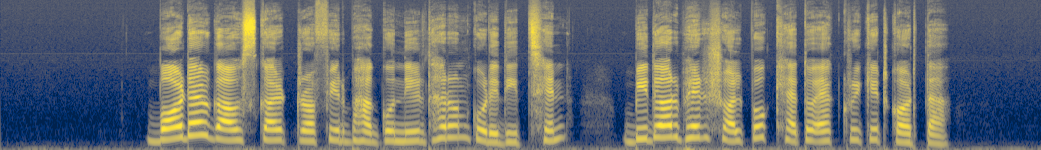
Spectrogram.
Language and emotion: Bengali, neutral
